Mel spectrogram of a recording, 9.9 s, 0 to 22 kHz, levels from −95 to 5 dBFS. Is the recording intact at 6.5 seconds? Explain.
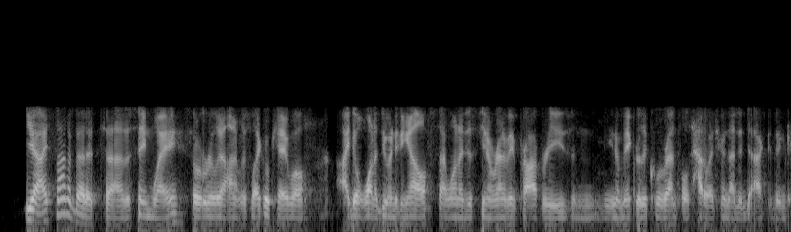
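No. At 6.5 seconds, as across the whole recording, the speech carries G.723.1 codec damage, and it is heavy. Nothing above about 3.8 kHz survives, and the passband sits roughly between 250 Hz and 3.7 kHz, so the sound is muffled and thin. The coder packs speech into long frames and refreshes its vocal-tract model slowly, which fits a rate near 6 kbit/s. That leaves the voice hoarse and the consonants smeared.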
